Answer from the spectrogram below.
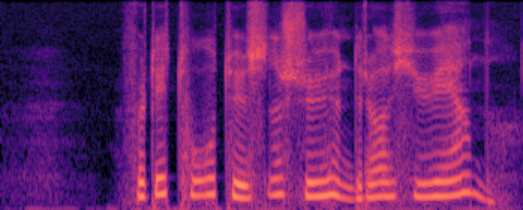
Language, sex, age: Norwegian, female, 52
